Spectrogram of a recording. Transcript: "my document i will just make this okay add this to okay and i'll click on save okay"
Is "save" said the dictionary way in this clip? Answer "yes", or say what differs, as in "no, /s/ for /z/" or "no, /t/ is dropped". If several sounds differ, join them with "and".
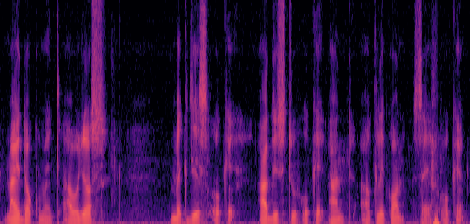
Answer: no, /f/ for /v/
